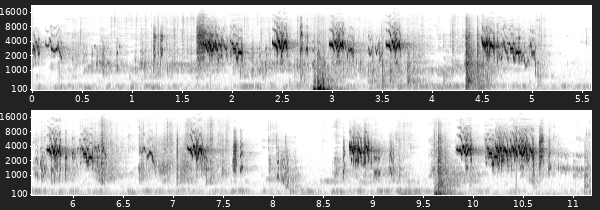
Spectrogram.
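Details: Budgie chattering in repeated clusters of raspy, warbling chirps with short pauses between phrases, and two brief low knocks in the background.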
